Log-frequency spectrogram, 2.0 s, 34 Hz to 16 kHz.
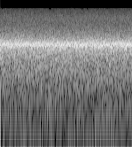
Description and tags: Doepfer A-118 White Noise through an A-108 VCF8 using the band-pass out.
Audio level: 4.5
Emphasis/Resonance: 9
Frequency: around 2.5kHz
Recorded using a RME Babyface and Cubase 6.5.
I tried to cut seemless loops.
It's always nice to hear what projects you use these sounds for.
